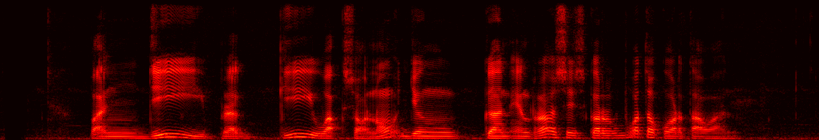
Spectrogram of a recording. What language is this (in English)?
Sundanese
